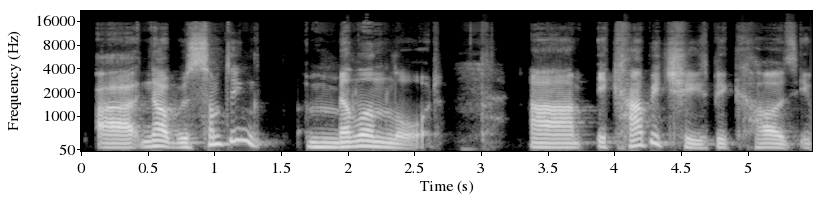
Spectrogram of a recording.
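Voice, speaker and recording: A man with an Australian accent talks in a medium pitch on a very clean recording where the background is silent. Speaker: livestream host. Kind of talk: casual chat. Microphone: new microphone.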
